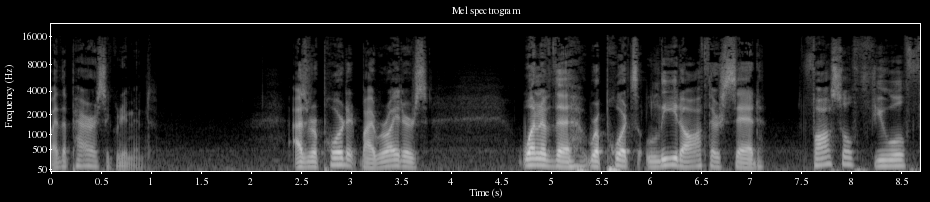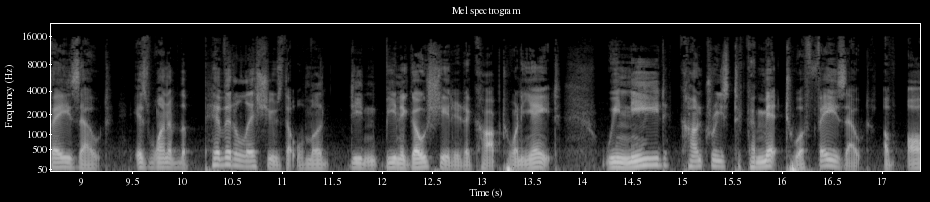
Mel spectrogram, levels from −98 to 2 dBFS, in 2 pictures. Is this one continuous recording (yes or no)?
yes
